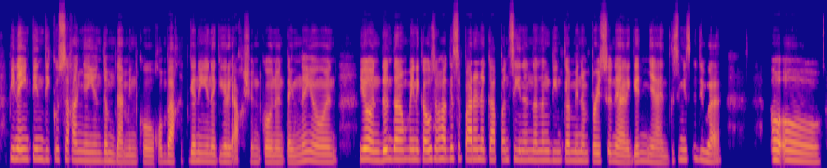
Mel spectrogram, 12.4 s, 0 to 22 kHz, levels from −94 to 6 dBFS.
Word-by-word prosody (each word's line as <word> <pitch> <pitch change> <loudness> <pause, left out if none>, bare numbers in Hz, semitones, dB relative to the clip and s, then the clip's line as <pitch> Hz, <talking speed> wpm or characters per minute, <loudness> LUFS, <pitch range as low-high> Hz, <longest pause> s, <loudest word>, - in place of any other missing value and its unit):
pinaintindi 240 -1 +3
ko 240 - -5
sa 225 - +4
kanya 210 -1 -1
yung 195 0 -3
damdamin 165 -4 -2
ko 160 -1 -5
kung 165 +2 -9
bakit - - +1
gano'n 195 -1 0
yung - - +1
naging 175 0 -1
reaction 170 0 -3
ko 170 -1 -1
nung 165 -1 -4
time 160 0 -3
na 200 - +1
'yon. 175 -3 -1 0.4
Iyon, 230 -3 +6
do'n 230 +1 +6
na 230 -1 +7
kami 235 0 +1
nagkausap 230 +1 +1
hanggang 245 +1 0
sa 265 - -5
parang 235 0 +3
nagkapansinan 225 0 -2
na 215 - -2
lang 215 0 -4
din 210 0 -3
kami 205 0 -1
ng 195 0 -4
personal, 190 -3 +2
ganiyan. 175 -4 0
Kasi 205 +6 -6
minsan 240 +2 -5
di 225 - -5
ba, 180 - 0 0.8
oo, 200 -5 +2
205 Hz, 190 wpm, -25 LUFS, 175-230 Hz, 0.8 s, na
